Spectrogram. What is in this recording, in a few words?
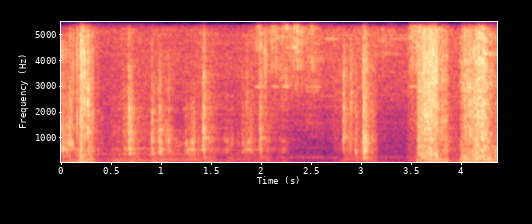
minigun reload; soldat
